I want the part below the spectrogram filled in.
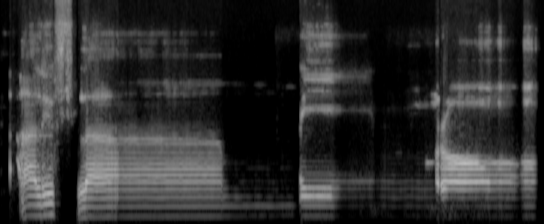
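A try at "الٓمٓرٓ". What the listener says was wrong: Ah, rohnya jangan kepanjangan. Ini yang masuk mad tabi'i, hanya 2 harokat. La-nya 6. Alif lam ro. Jadi sekali lagi untuk diperhatikan, yang mad tabi'i harfi itu hanya dibaca 2 harokat.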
